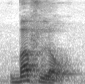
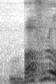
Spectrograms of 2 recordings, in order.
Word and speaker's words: buffalo: उसके बाद हमारे पास है फिर लफ्ज बफलो। बफलो, ठीक है। बफलो कहते हैं, कुछ लोग इसे बफेलो भी कहते हैं, बफेलो, लेकिन ये असल में इसकी जो प्रोनाउंसिएशन है वो है बफलो।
